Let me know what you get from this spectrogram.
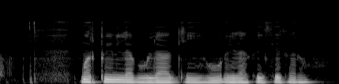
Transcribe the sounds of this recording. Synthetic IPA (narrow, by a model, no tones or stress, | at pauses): mʊɾpiːnləbʱuːlaːɡĩːɦõːɪlaːkiːseːkəɾoː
